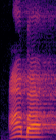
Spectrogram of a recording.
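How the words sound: It is said with a Kalimantan accent, final sound clipped. "orang Kalimantan ... suka mematikan huruf yang terakhir"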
